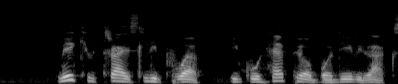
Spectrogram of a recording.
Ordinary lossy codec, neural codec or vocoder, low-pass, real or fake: Opus, 32 kbps; none; 10.8 kHz; real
